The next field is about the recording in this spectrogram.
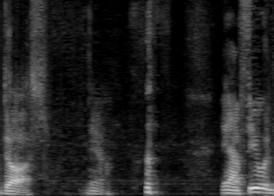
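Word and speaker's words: Dauss: yeah looks like it's hook's daws or dos how is that pronounced das i believe dos yeah yeah if you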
